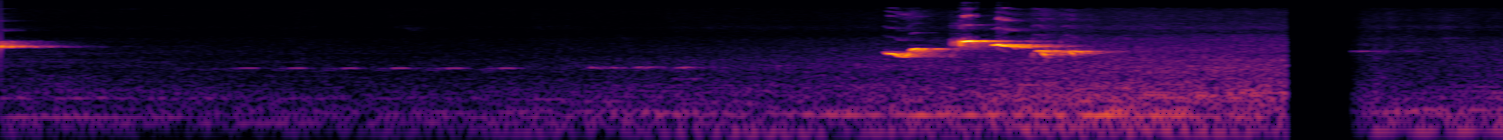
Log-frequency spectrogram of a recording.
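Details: Song of a chestnut-capped thrush: a faint thin whistle early, then a dense burst of bright, fluty twisting notes, over constant low background hum with a brief dropout.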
